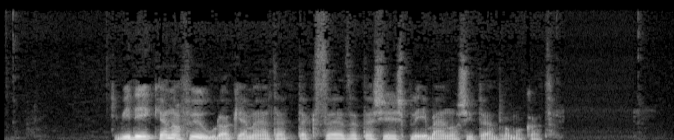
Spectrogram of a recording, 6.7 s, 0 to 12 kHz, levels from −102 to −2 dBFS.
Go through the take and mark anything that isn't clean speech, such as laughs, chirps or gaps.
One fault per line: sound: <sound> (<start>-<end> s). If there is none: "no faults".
no faults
